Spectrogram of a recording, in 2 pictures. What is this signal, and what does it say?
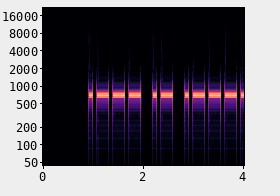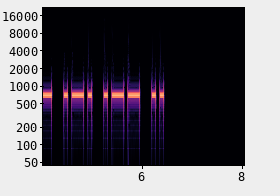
Morse code, heard as a keyed tone, about 15 wpm, 700 Hz. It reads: JA1RWI
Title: DXCC-100 Call Signs - 6 Characters - 15wpm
